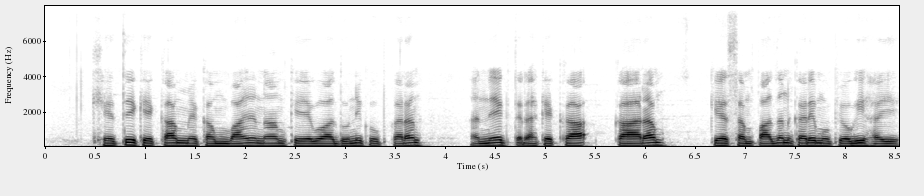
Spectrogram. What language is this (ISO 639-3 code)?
mag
